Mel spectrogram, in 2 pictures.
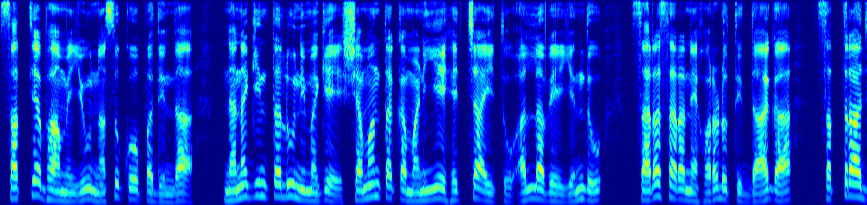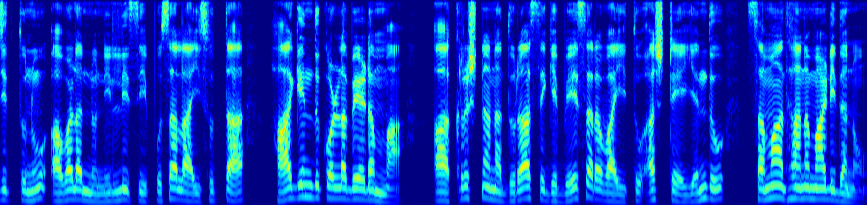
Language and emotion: Kannada, neutral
